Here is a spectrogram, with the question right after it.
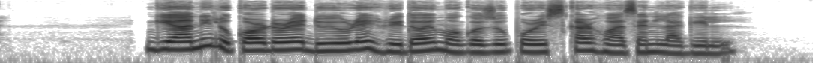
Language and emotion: Assamese, neutral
